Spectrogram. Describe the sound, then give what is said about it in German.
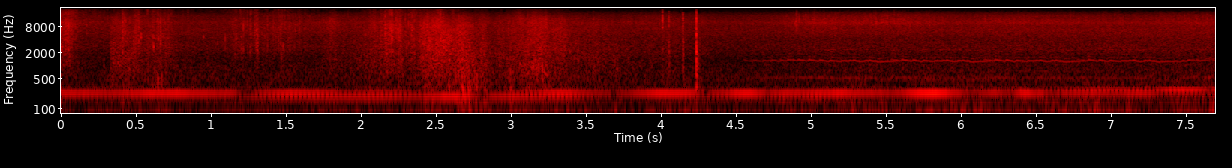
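A trapped bee buzzes steadily, its drone wavering in pitch and loudness as it moves restlessly about, with no talking. “Oh, der Biene gefällt es hier drin ganz und gar nicht. Sie wird unruhig.”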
